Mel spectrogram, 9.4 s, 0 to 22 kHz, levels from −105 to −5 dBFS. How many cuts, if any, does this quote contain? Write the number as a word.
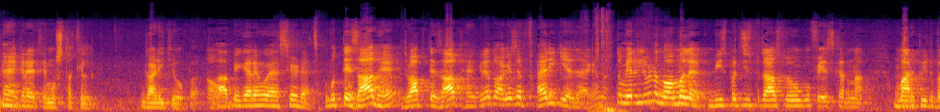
three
